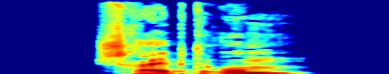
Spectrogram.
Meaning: inflection of umschreiben: 1. third-person singular present 2. second-person plural present 3. plural imperative
- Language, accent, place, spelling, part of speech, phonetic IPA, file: German, Germany, Berlin, schreibt um, verb, [ˈʃʁaɪ̯pt ʊm], De-schreibt um.ogg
